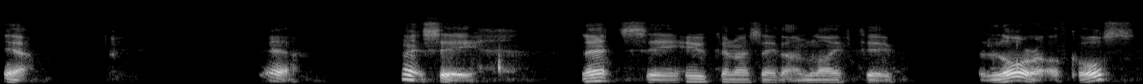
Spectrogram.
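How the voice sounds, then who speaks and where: Male livestream host, unhurried and halting delivery, informal chat with viewers, muffled low-fidelity mic. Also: big pitch swings, warm tone, breathy edge. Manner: halting, repeats phrases. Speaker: live streamer, host of a chat and ASMR stream. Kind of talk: casual livestream chat, greeting viewers and reading comments. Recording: dull lo-fi microphone sound.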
